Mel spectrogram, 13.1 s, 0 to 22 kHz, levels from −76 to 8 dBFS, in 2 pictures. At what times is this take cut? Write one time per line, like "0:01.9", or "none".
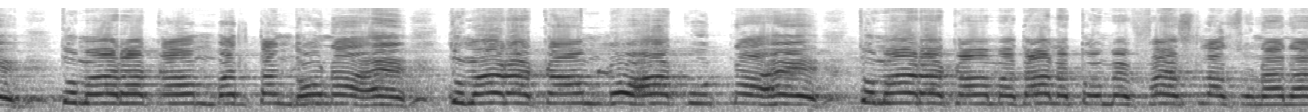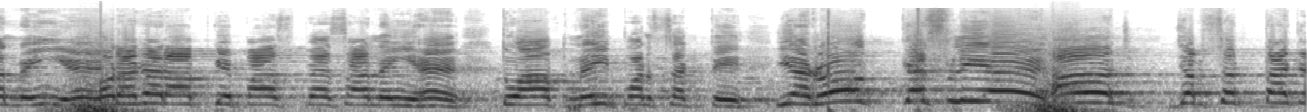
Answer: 0:07.1
0:11.8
